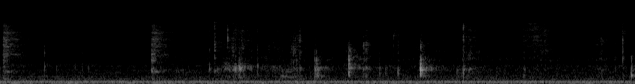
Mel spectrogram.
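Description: Book pages being turned and handled: a series of short paper rustles and light taps, over a steady low hum.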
